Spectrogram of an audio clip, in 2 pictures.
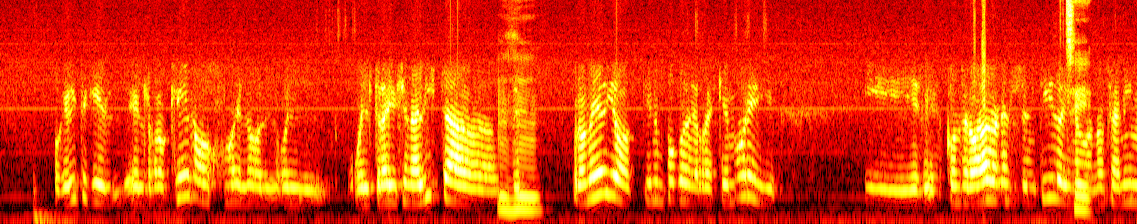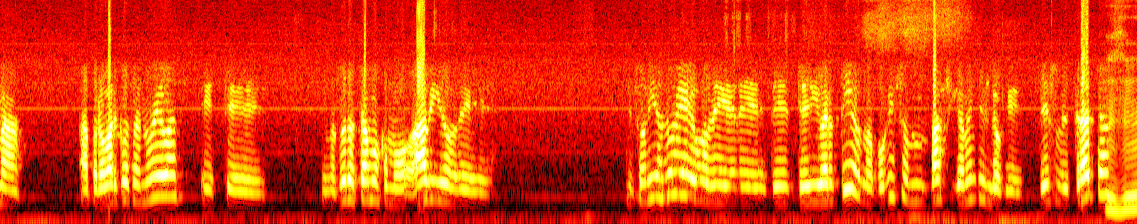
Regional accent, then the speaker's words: Córdoba, Argentina; now in Buenos Aires, Argentina; yo soy de Córdoba.

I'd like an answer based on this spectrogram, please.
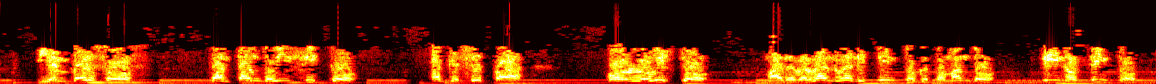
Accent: Uruguay; now in Argentina; Yo conozco todo el país, yo soy uruguayo.

